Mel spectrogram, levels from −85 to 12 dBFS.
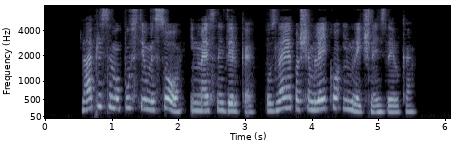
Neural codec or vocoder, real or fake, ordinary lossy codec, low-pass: none; real; AAC, 32 kbps; 7.2 kHz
